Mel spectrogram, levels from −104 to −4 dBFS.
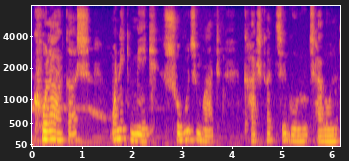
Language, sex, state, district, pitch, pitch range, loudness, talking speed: Bengali, male, West Bengal, Dakshin Dinajpur, 145 Hz, 130-170 Hz, -22 LUFS, 95 wpm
